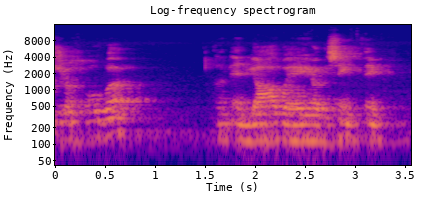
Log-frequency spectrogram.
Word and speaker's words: Yahweh: Jehovah is a mispronunciation. It's a misunderstanding of the Hebrew vowels that are missing, the consonants YHWH. And back in the old days, like the 14th, 1600s, they inserted the wrong vowels there, a misunderstanding.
